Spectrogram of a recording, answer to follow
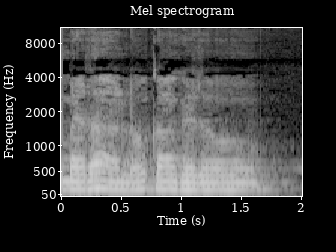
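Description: A man's voice chanting a Buddhist chant in long held tones that waver slowly in pitch. The phrase breaks off about three-quarters of the way through.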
